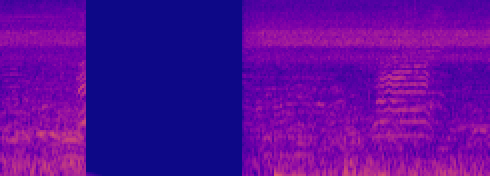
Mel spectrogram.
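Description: Sheep and goats bleat at a busy weekly ram market, with crowd noise and chatter all around, and the sound cuts out briefly partway through.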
